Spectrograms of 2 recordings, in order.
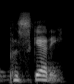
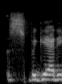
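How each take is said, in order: First: The word begins with a p sound. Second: The word begins with an sp sound. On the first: "you say paschetti" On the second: "instead of saying uh"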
